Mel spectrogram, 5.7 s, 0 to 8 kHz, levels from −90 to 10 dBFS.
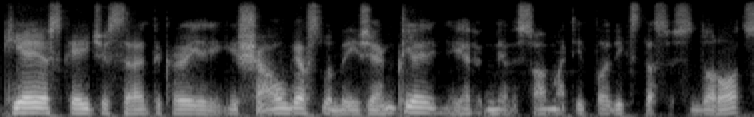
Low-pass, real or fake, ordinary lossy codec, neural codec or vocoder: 7.2 kHz; fake; Opus, 24 kbps; codec, 16 kHz, 1 kbps, FunCodec, trained on LibriTTS, 50 frames a second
